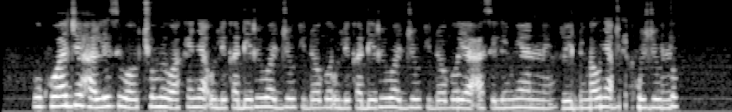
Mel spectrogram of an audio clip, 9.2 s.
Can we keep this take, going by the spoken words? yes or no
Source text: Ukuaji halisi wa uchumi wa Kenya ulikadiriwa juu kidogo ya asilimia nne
no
